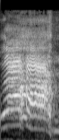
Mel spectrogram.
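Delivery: loud hammed-up moan; mock sex moan, loud. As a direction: belt out a fake moan. Mom's moans in sex anecdote.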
